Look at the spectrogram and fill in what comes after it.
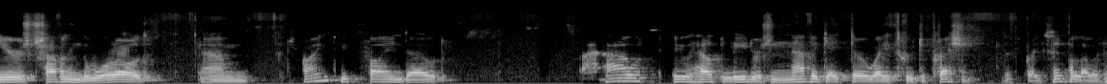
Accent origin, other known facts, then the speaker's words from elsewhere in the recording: Ireland; accent: Irish; I'm Irish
